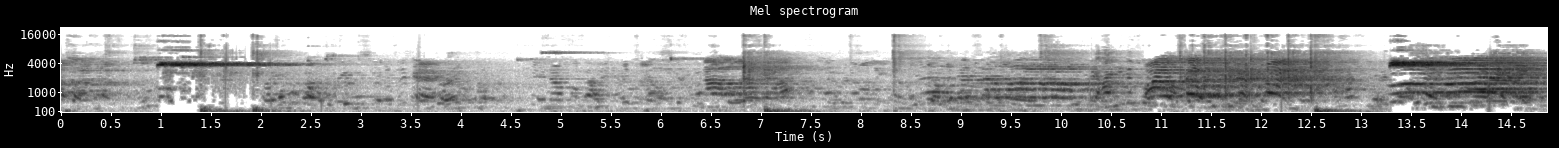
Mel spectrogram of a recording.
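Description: A referee's whistle blows short and shrill.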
